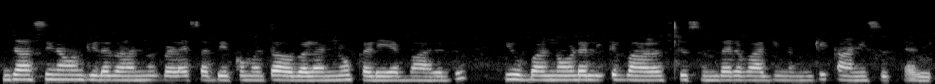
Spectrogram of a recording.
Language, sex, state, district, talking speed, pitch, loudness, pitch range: Kannada, female, Karnataka, Bijapur, 95 wpm, 200 Hz, -16 LUFS, 195-210 Hz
